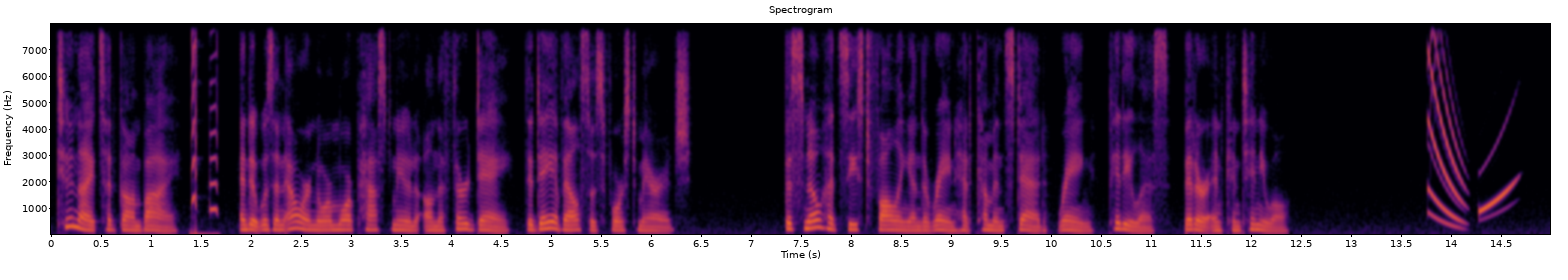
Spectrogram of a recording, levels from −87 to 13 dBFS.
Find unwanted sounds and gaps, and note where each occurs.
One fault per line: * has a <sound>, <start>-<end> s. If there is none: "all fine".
* has a squeak, 1.4-1.7 s
* has a chirp, 13.8-14.7 s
